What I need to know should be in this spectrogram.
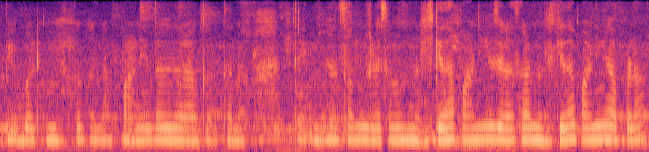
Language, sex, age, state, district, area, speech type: Dogri, female, 18-30, Jammu and Kashmir, Kathua, rural, spontaneous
